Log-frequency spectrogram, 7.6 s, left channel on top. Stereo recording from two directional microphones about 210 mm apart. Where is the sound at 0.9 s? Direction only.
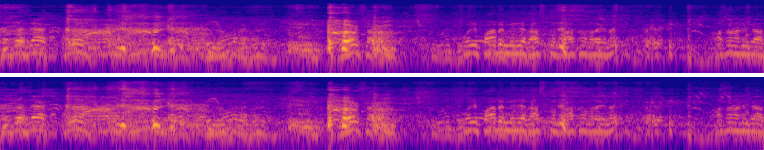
45° right (ahead or behind).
